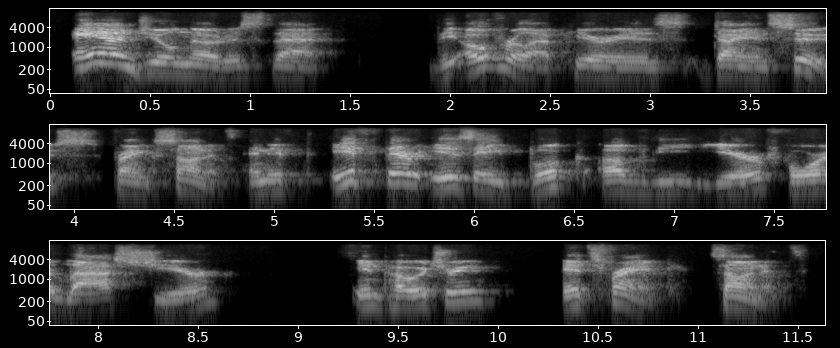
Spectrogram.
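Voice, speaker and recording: A man's voice: on the high side, fairly bright tone, poor audio. A man speaking as a guest poet in a podcast interview, thoughtful and emphatic, often restating a point for weight.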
